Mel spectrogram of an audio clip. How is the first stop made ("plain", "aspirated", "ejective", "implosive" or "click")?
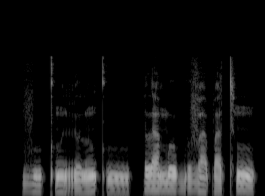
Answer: ejective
